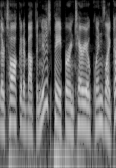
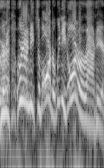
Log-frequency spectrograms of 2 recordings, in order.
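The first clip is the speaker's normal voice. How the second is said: acted-out screaming, high, loud, losing control; 7 semitones higher, 5 dB louder than usual. Retelling a film scene where a man smashes things in a rage: imitating someone screaming. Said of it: "screaming at himself".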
